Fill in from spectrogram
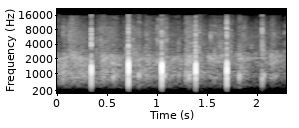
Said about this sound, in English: First thing, I'd like us all to give the worship team a round of applause. They did a phenomenal job this morning.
